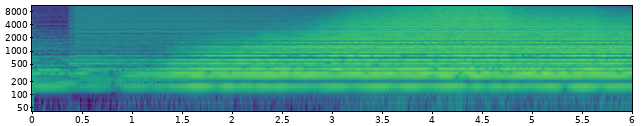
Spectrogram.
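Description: Crumar Orchestrator's brass section playing sustained chords through its Moog-type filter, with a change of chord about half a second in. The filter is swept open around the middle so the tone turns bright and buzzy, then closes back to a mellower sound.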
